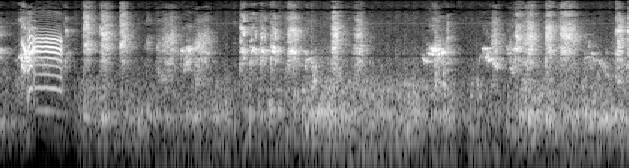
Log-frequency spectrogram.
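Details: Budgerigar chattering: a short run of stacked, harmonic chirping notes at the start, then dense scratchy clicks and chirps continuing throughout.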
